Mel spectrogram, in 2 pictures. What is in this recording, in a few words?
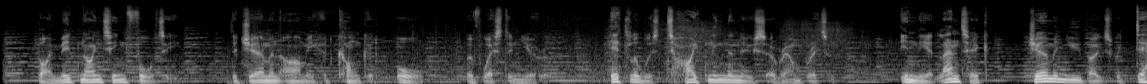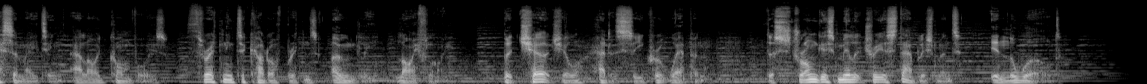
Documentary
